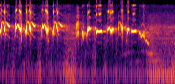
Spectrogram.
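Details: Sooty-headed bulbul song used to provoke rivals into singing: a quick run of bright, liquid whistled notes ending in a falling slur, over a low steady hum.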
